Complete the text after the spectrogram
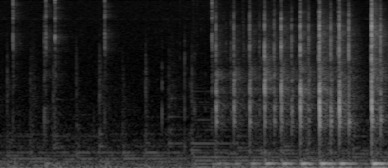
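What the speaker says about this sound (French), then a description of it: "Vous pouvez utiliser les flèches de votre clavier pour régler de façon précise la valeur." Computer keyboard keys tapped during a graphics card undervolt and overclock tutorial, a sparse run of clicks that turns into a denser, louder burst of rapid taps in the second half, close and alone with no talking.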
